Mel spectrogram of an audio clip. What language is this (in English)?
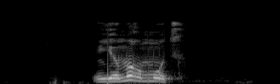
Basaa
